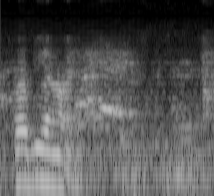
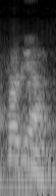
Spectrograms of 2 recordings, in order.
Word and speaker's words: Purviance: Is that did I pronounce this correct? Well, it's Purviance. It's Purviance. Purviance. Yeah, Purviance.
